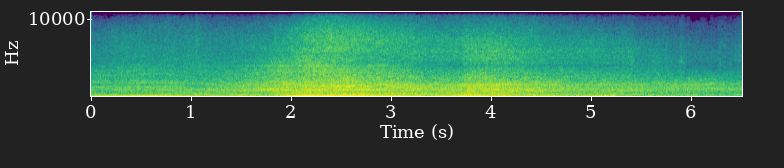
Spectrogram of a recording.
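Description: A car drives past nearby and fades away.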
